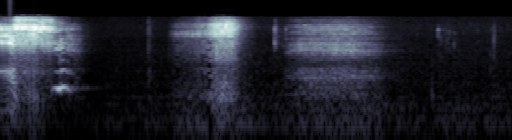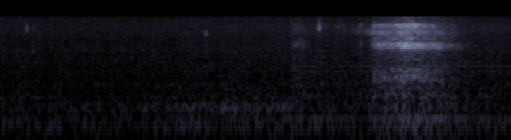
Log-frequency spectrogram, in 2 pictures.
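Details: Female, intense rapid sneezing fit set off by stifling, with heavy hitching build-up: several sharp, hissing sneezes in quick succession, some stifled, with brief catching breaths between.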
